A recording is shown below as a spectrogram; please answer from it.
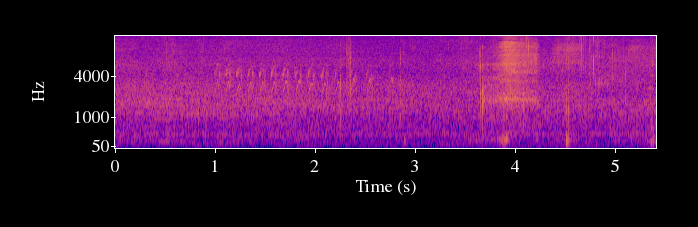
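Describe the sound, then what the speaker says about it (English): Worker honey bees crawl over a hive frame, giving a faint, steady buzz with a few soft handling knocks close by. "Just see a lot of worker bees"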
